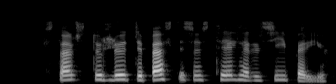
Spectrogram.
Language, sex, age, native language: Icelandic, female, 40-49, Icelandic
